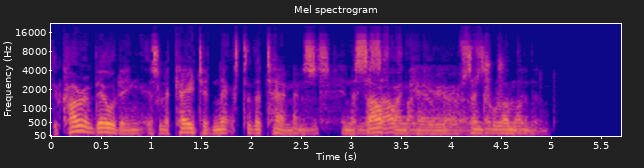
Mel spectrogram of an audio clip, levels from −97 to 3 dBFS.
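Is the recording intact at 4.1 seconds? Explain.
No. A doubled audio track runs from 2.41 s, just after "located next to the", to the end: a second full-band copy trails by roughly 150 ms, a few decibels quieter, with no room colour, likely an out-of-step duplicate path. Opus compression is also present throughout, likely from the CELT music mode at a rate near 16 kbps, leaving the speech grainy and rough.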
